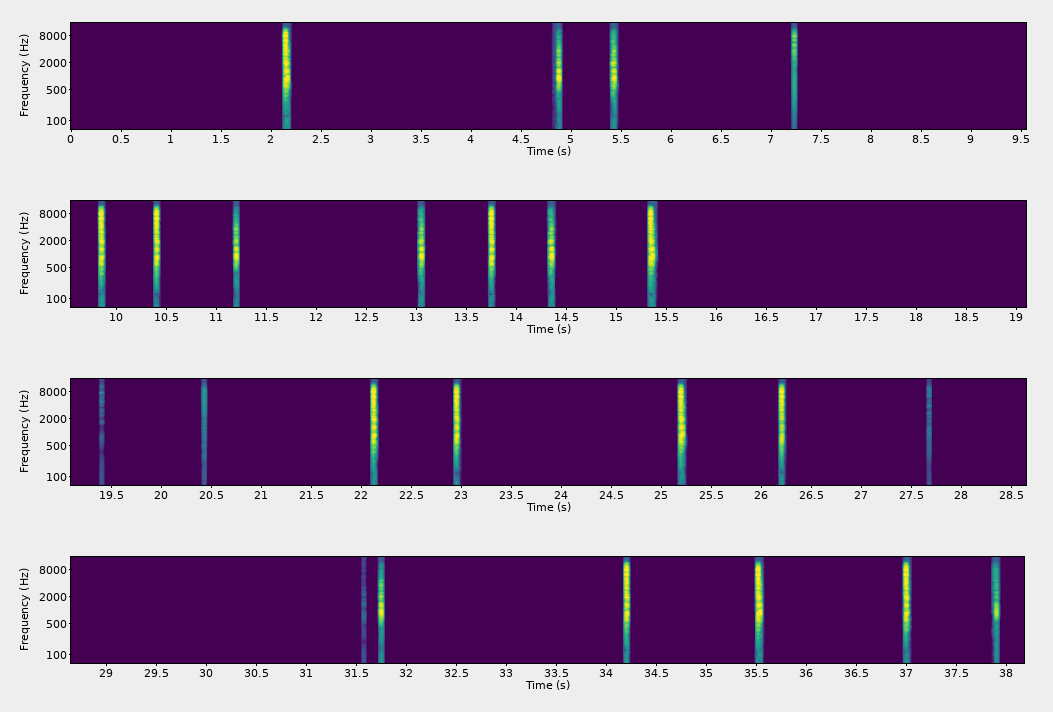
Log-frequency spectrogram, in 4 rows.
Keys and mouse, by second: 0.9 click, 3.7 click, 4.2 click, 6.1 click, 8.7 click, 10.2 click, 12.1 click, 12.7 click, 13.4 click, 14.3 click, 18.5 click, 19.7 click, 21.4 click, 22.2 click, 24.3 click, 25.2 click, 26.4 click, 29.7 click, 32.3 click, 33.7 click, 35.3 click, 36.2 click, 37.5 click.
